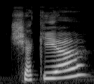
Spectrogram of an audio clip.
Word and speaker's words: Czechia: It's pronounced Czechia. I feel like the C and the Z next to each other is what throws me.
